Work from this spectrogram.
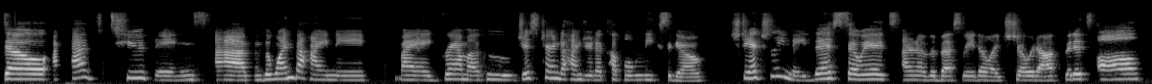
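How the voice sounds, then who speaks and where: A woman's voice: medium pitch, moderate pace, hardly any pauses, pushed and bright, poor audio. A young woman who grew up in Mexico, talking casually in an interview, rambling with lots of "like" fillers. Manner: rambling, heavy use of "like" fillers.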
